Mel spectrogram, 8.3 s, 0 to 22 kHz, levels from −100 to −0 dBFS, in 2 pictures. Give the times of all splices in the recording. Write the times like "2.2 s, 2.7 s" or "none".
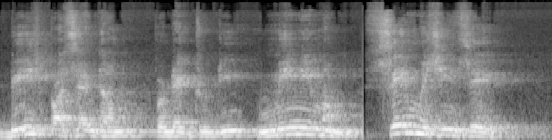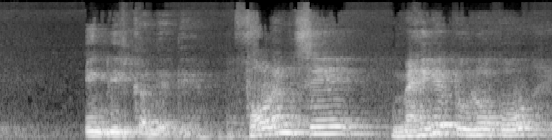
2.8 s, 5.8 s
